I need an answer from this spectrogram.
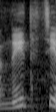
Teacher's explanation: слово нитці передаємо через подовжений звук цю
